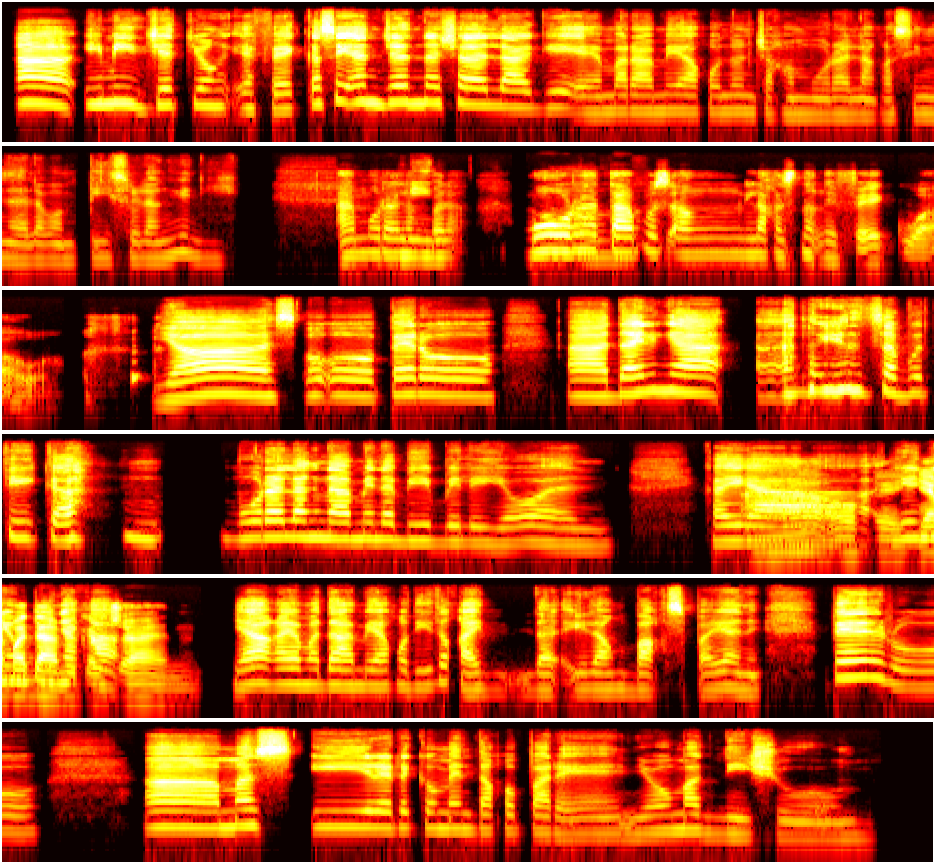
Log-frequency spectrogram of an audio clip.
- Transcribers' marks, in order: "Yes" said as "Yas"; chuckle; tapping; laughing while speaking: "ano 'yon sa"
- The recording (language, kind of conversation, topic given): Filipino, podcast, Ano ang nakasanayan mong gawain bago matulog para mas mahimbing ang tulog mo?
